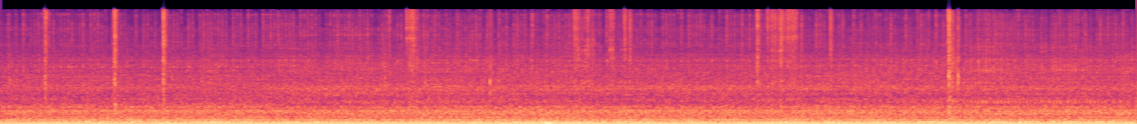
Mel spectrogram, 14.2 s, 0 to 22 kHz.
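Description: Suzuki Alto's 1000 cc petrol engine idling steadily with the air conditioning switched on, heard from inside the cabin together with the AC blower fan. A few light clicks come from the AC control knobs being turned.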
